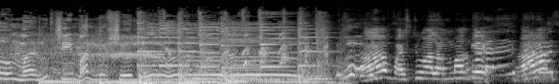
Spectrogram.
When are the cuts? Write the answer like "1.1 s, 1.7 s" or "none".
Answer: 3.3 s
